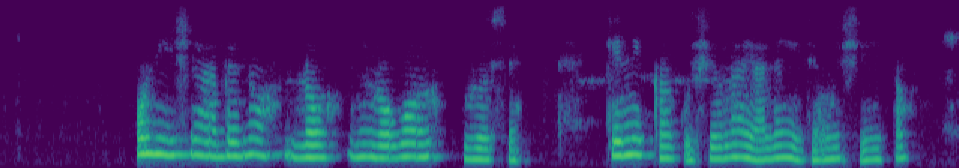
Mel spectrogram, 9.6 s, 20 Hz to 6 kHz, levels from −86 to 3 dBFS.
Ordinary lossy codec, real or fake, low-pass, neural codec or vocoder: AAC, 32 kbps; fake; 5.4 kHz; vocoder, 22.05 kHz, 80 mel bands, HiFi-GAN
